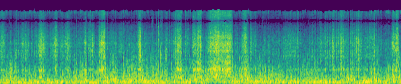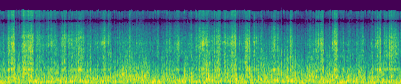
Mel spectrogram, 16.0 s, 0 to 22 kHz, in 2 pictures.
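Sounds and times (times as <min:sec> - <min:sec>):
wheels rolling on asphalt: 0:00.0 - 0:16.0
wind buffeting microphone: 0:00.0 - 0:16.0.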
